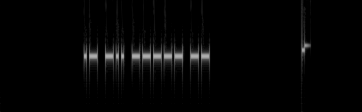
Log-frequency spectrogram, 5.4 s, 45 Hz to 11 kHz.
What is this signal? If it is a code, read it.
Morse code, heard as a keyed tone, about 31 wpm, 700 Hz. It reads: AD0M
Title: USA Call Signs - 3x Character Spacing - 30wpm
